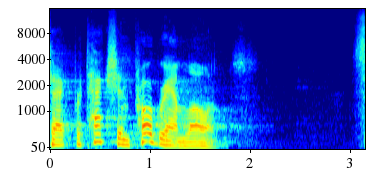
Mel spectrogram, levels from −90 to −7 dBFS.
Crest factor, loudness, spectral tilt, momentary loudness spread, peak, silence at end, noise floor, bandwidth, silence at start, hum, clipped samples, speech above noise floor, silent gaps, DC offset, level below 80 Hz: 20 dB; -31 LUFS; -6.5 dB/octave; 6 LU; -14 dBFS; 0 s; -73 dBFS; 15 kHz; 0 s; none; under 0.1%; 42 dB; none; under 0.1%; -60 dBFS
